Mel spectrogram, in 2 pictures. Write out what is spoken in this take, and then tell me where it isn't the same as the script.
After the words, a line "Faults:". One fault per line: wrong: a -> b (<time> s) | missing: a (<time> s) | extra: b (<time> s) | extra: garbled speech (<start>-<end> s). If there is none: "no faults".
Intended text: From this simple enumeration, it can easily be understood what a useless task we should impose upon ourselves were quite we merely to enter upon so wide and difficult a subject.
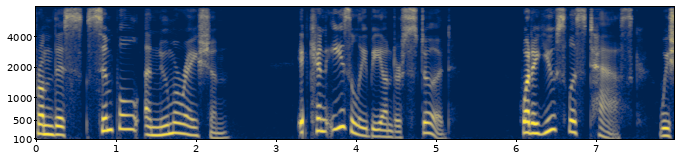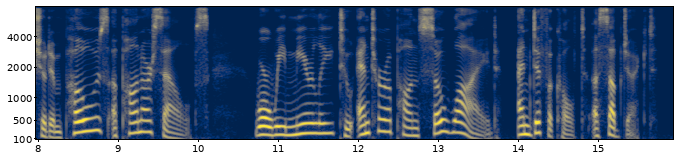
From this simple enumeration, it can easily be understood what a useless task we should impose upon ourselves were we merely to enter upon so wide and difficult a subject.
Faults:
missing: quite (10.9 s)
